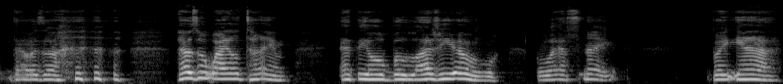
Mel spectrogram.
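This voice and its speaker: A woman live streamer, hoarse and losing her voice, chatting bubbly and rambling with her viewers while making tea in her kitchen. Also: on the high side, darkish tone. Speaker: live streamer greeting chat. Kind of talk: casual live stream chat.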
